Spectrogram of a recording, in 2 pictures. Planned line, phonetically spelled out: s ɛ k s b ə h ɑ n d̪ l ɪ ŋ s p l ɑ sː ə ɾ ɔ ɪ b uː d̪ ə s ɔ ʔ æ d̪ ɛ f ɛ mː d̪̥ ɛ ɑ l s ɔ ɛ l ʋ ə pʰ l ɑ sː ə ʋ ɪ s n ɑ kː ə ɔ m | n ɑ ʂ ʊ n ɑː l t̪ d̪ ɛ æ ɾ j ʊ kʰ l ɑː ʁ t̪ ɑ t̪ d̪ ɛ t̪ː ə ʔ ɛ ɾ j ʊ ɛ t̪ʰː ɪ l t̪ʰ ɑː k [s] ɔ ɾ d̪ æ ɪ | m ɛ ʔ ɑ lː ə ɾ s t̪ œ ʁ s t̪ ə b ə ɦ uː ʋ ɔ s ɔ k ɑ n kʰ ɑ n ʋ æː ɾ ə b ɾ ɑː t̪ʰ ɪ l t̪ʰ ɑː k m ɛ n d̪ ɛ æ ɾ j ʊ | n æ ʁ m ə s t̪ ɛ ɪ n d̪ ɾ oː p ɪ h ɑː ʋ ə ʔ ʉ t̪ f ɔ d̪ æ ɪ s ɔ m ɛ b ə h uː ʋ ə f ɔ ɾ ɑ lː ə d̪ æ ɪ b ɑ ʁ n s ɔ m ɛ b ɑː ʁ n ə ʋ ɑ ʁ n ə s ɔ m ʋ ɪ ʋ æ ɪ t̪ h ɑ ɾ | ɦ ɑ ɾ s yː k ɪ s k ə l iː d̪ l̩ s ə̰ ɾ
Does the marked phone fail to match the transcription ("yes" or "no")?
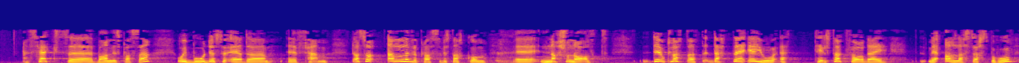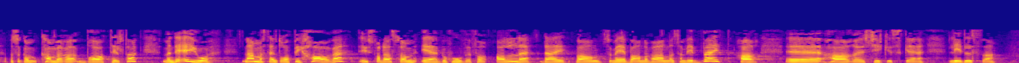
yes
